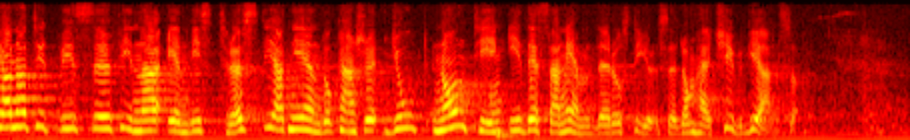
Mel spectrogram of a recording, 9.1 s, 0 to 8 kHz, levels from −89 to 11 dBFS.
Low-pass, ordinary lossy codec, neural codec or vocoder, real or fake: 7.2 kHz; none; none; real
